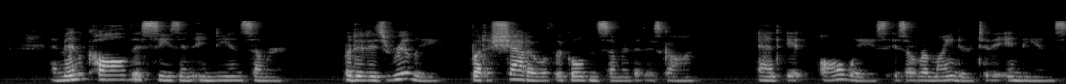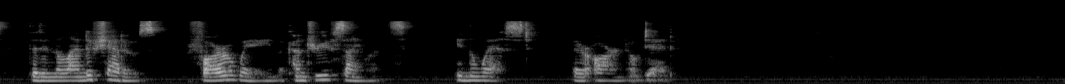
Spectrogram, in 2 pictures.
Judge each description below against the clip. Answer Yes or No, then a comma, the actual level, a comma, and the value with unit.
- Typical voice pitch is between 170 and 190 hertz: Yes, medium, 185 Hz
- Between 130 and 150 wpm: Yes, average, 140 wpm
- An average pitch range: No, narrow, 1.9 semitones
